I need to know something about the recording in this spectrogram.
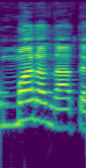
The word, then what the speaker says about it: Maranata: na última sílaba ou Maranata com a tônica na penúltima sílaba como dizem nossos irmãos separados os evangélicos ou protestantes não importa a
